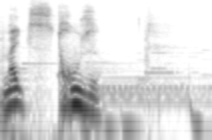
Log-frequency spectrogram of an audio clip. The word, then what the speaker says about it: Mike Struis: Mais qui est ce Mike Struis ? Qu'est-ce qu'il veut ? Ça se prononce Mike Strues.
